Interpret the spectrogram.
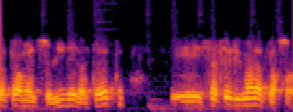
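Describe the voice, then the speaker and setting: Music is playing in the background. Over it, a man speaks at a moderate pace. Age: 60s. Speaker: rugby supporter, retiree. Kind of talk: interview. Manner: hesitant, many fillers.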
